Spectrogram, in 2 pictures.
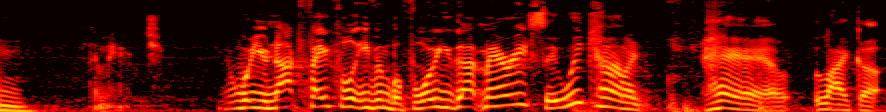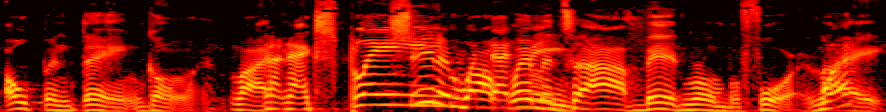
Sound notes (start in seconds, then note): none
